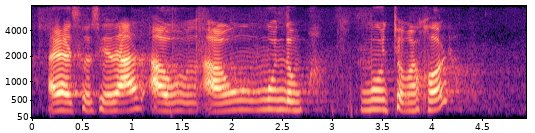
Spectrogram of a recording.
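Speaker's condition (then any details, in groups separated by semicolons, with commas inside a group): Cerebral palsy; infantile form, diagnosed about age one; began speaking at age six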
